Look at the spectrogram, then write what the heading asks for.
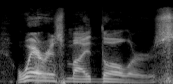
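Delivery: loud, clumsy, bad fake American accent. Retelling a cousin's impression of an American: cousin's fake American accent. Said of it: "That was his American".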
